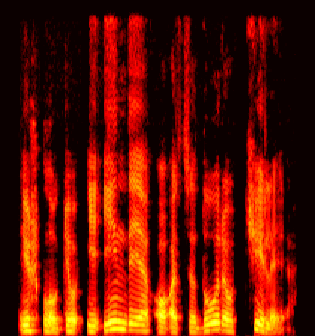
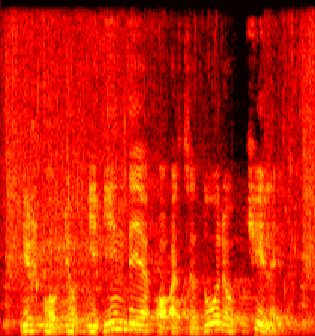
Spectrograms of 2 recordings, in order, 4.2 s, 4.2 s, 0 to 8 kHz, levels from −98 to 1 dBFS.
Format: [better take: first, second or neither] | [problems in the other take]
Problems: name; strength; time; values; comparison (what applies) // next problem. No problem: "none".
first | background sound (Toilet flush / Water); 15 dB below the speech // room echo; dies away in 1.4 s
